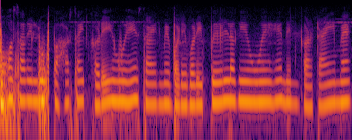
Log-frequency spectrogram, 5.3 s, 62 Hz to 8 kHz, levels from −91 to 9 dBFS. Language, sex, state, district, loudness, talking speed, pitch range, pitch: Hindi, female, Chhattisgarh, Raipur, -21 LUFS, 225 wpm, 220-240 Hz, 235 Hz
